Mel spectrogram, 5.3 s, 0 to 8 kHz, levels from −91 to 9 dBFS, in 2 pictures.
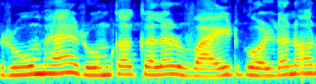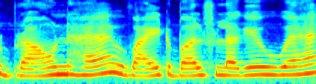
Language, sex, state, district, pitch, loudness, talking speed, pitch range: Hindi, female, Bihar, Patna, 240 Hz, -13 LUFS, 170 wpm, 225-255 Hz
